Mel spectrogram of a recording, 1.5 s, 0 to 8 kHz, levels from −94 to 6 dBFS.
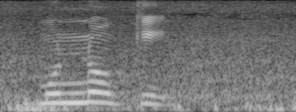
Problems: constant background noise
